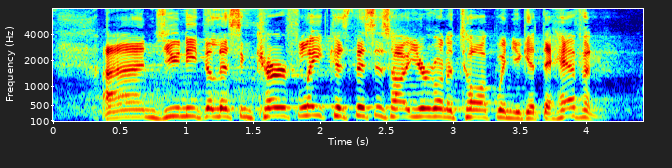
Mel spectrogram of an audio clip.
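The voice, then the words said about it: Irish accent. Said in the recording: “this is an Irish accent”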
